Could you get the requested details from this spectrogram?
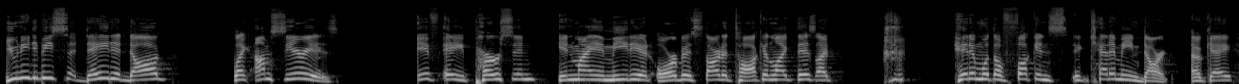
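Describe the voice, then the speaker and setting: A man's voice: sits high, unhurried, smooth, no room sound, clean studio sound. A man streaming casual reaction commentary, emphatic and profane, often laughing as he talks.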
